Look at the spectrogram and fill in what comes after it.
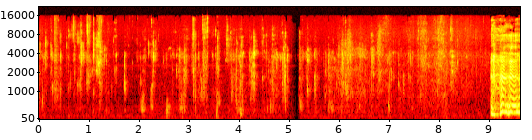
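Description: Close-miked wet biting and chewing of sauce-coated seafood: irregular mouth clicks, smacks and squelches. A loud voice breaks in near the end.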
